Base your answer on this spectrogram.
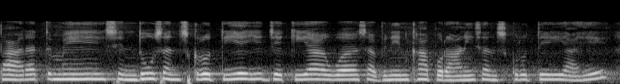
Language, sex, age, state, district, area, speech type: Sindhi, female, 30-45, Maharashtra, Mumbai Suburban, urban, spontaneous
